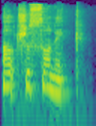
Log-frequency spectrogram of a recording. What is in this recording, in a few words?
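"ultrasonic", British English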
